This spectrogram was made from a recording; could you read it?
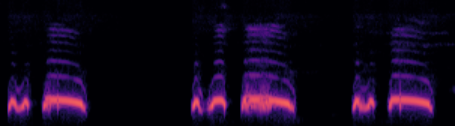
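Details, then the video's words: A Spotted dove coos low and mellow: a quick double note followed by a longer drawn-out coo, the phrase repeated about every two seconds. "Tekukur Gacor Suara Merdu"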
